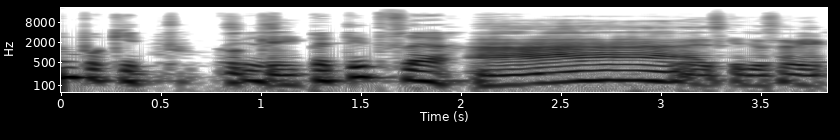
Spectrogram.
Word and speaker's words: Petite Fleur: Sí, es Petite Fleur.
